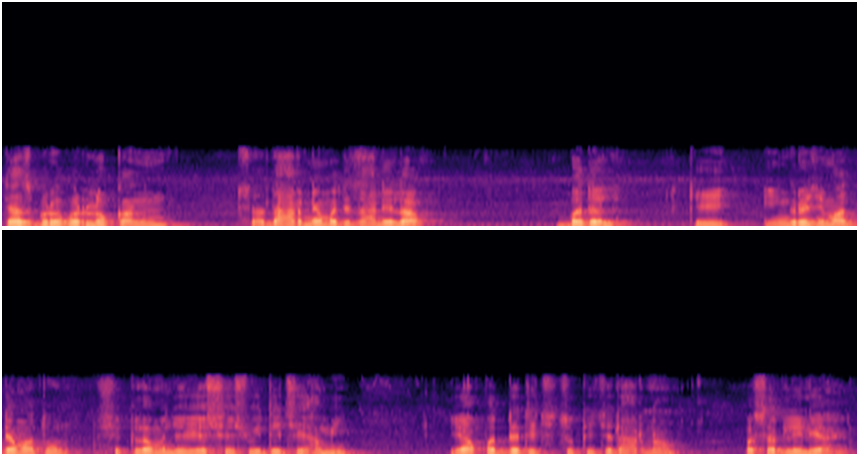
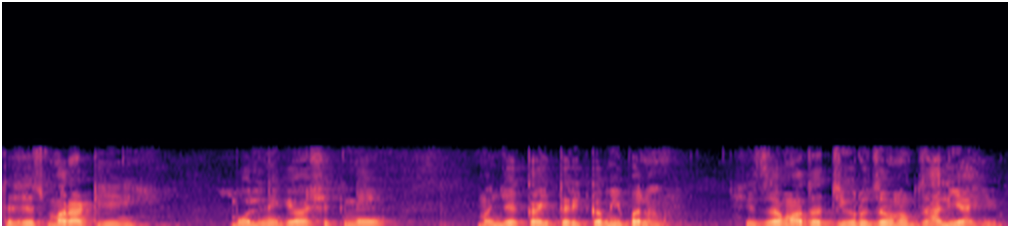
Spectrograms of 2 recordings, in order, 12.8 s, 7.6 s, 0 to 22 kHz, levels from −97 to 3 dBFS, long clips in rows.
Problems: none marked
